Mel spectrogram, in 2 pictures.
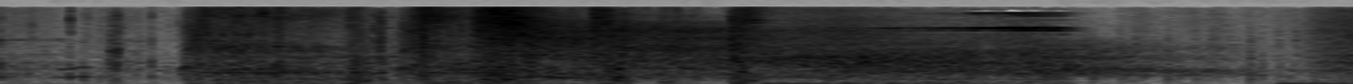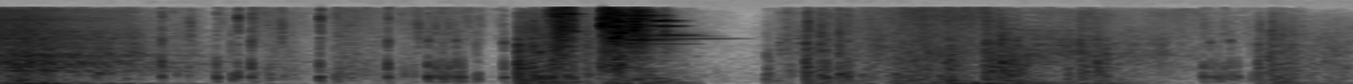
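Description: Blades slash and clang in a fight.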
